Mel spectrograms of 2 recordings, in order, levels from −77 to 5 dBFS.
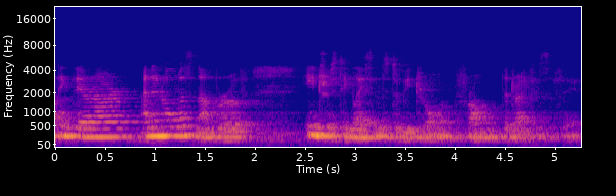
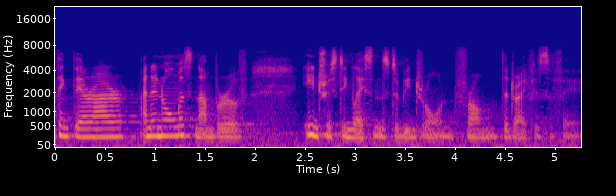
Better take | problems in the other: second | room echo; dies away in 1.3 s

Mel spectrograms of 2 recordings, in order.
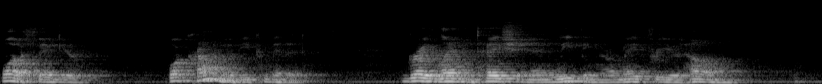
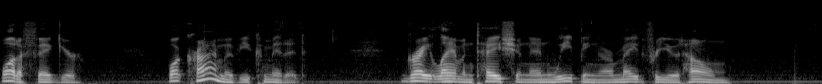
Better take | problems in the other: second | room echo; dies away in 1 s

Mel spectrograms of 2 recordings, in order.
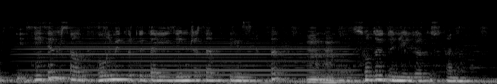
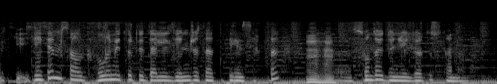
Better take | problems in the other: second | background sound (Bowed string instrument); 19 dB below the speech // room echo; dies away in 0.6 s

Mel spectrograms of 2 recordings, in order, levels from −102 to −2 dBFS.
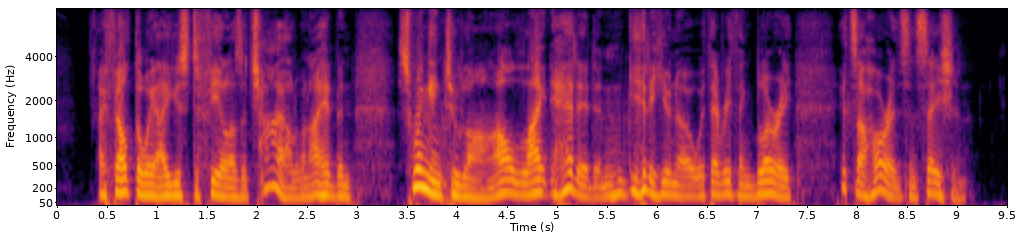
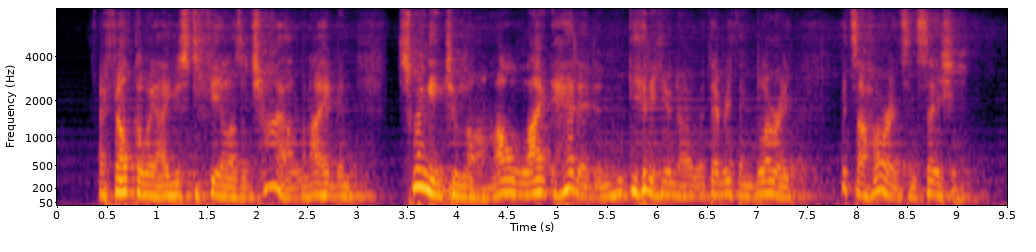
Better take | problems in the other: first | noise reduction (neural separator model SepFormer DNS4)

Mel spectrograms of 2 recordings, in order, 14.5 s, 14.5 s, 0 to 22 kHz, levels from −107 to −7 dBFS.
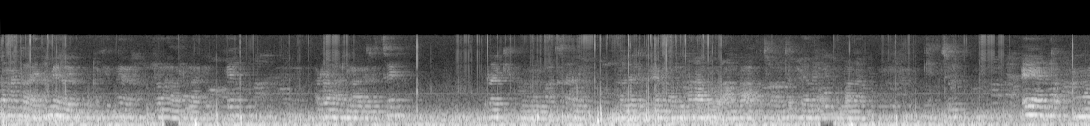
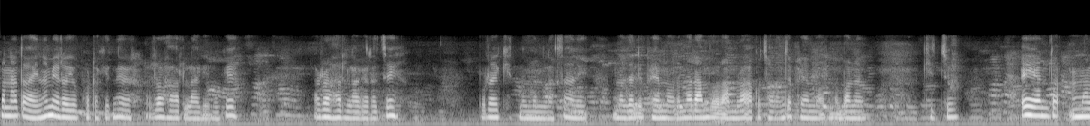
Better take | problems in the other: second | background sound (Wind / Fire); 3 dB above the speech // room echo; dies away in 0.9 s

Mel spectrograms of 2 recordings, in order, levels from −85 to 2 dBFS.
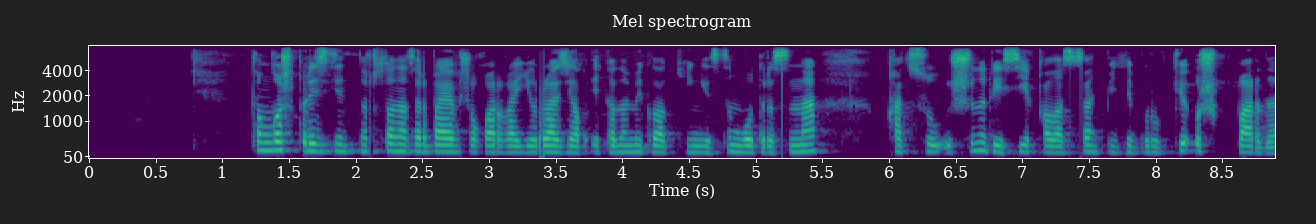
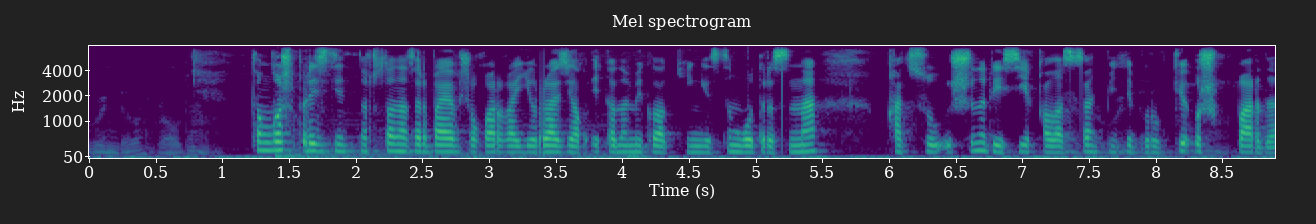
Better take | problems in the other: first | background sound (Car); 18 dB below the speech

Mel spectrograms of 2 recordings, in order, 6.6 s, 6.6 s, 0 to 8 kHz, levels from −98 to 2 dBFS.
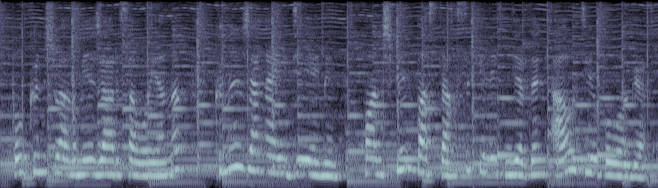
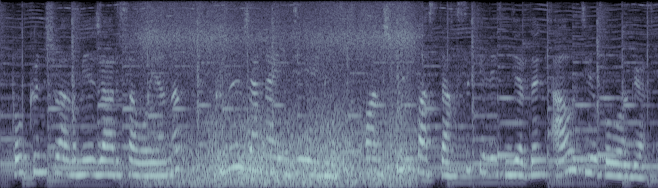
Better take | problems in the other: first | background sound (Hiss); 2 dB below the speech

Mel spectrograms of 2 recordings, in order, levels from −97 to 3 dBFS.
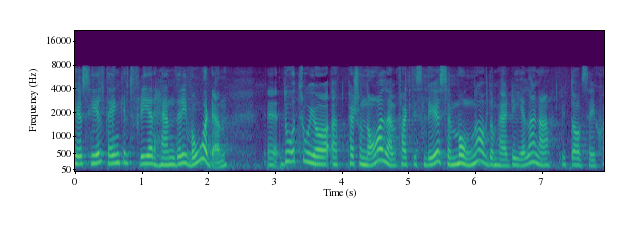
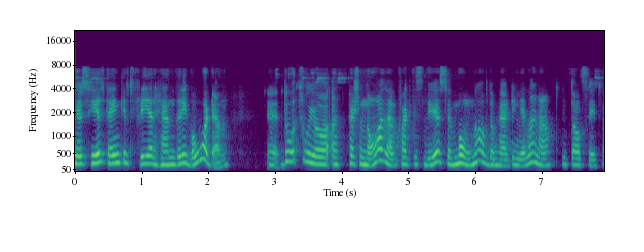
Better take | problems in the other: first | noise reduction (neural mask model DeepFilterNet 3)

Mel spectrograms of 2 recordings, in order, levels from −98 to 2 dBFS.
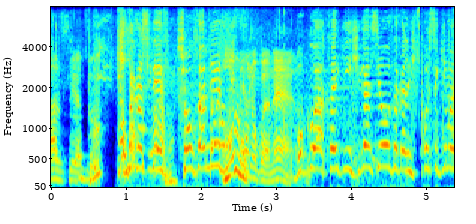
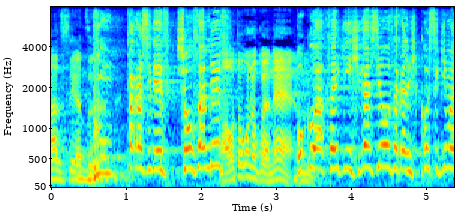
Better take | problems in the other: second | noise reduction (neural mask model Resemble Enhance denoiser)

